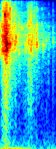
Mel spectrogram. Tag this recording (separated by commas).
Rattle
